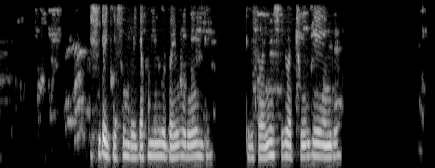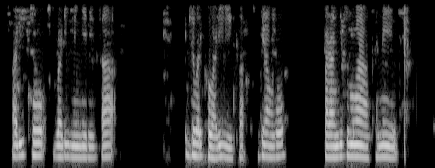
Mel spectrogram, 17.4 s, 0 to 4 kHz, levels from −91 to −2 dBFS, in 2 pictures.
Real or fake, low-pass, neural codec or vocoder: real; 3.6 kHz; none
